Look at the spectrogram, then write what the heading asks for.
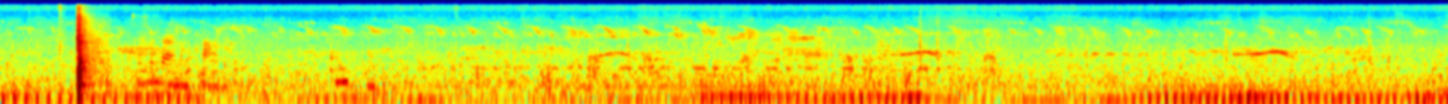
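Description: Faint birdsong: a long series of short, high, descending chirps repeated several times a second, with a few lower whistled calls, over a faint low hum. A single sharp click sounds about a second in.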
